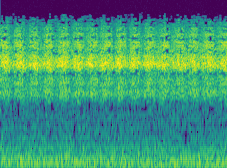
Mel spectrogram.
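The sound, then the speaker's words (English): Cicadas drone outside a dilapidated trailer in a steady, high-pitched buzz that pulses softly and never lets up, filling the outdoor air at moderate volume with no voices present. “I remember the sound of the cicadas outside.”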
